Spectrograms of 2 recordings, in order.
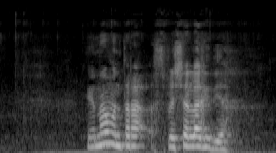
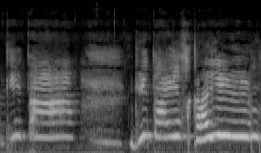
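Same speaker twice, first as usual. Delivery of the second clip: mock announcement; 8 semitones higher, much slower than usual. Son mockingly announces mother crying.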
